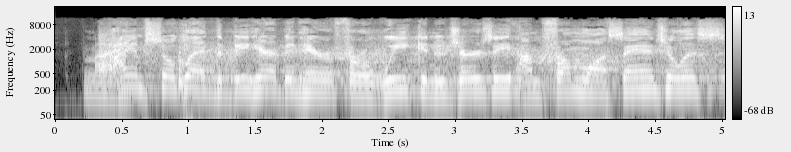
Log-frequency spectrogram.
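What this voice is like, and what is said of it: Unusual, fake-sounding accent. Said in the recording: “that is a fake accent. ... that's always been his accent.”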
